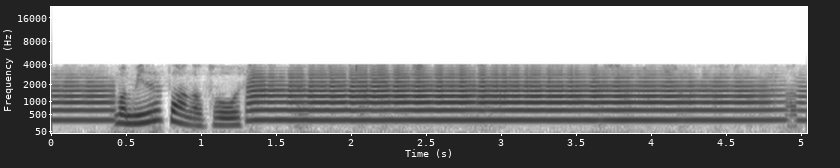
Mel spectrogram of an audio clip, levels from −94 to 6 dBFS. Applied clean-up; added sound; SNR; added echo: neural separator model SepFormer WHAM!.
